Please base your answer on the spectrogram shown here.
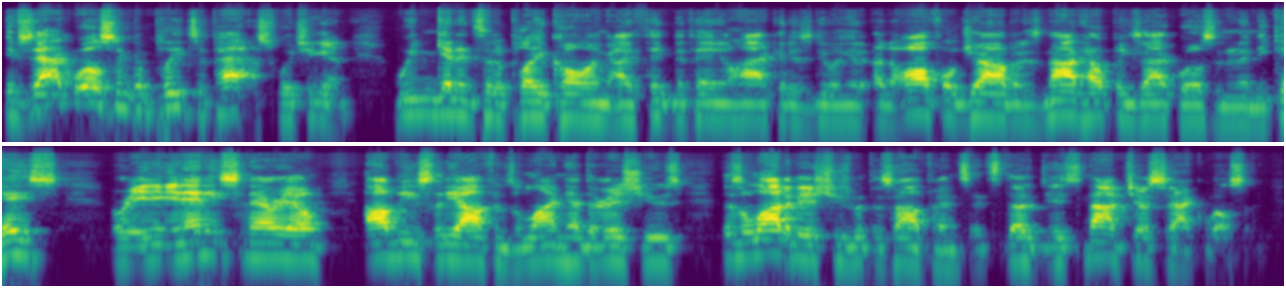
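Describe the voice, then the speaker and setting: A man co-hosts a sports podcast with a voice gone husky and hoarse from the weekend. He talks at a rapid clip and repeats phrases for emphasis. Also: medium pitch. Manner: fast, emphatic, repeats himself for stress. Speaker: podcast co-host.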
